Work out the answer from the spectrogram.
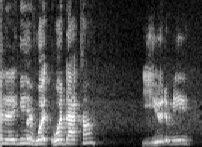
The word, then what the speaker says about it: Udemy: Udemy, it's like Udemy. How you spell it?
